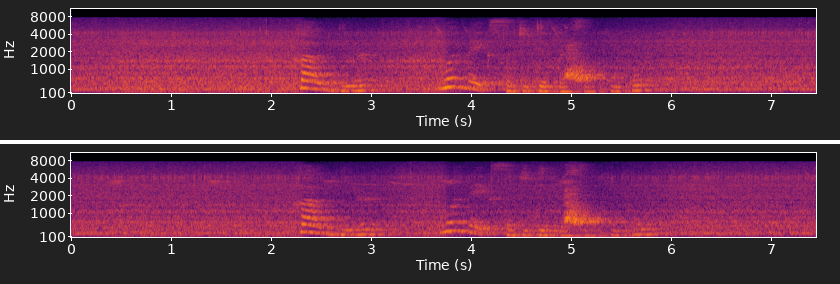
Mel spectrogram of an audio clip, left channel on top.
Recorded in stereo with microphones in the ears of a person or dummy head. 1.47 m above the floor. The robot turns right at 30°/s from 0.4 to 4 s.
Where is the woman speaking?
20° left, 0.7 m; by 5.8 s 75° left, 0.7 m.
